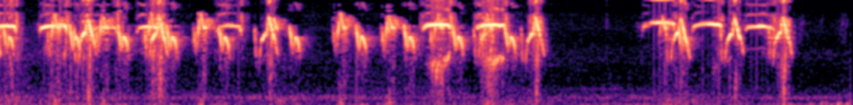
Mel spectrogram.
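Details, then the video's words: Bar-winged prinia known as crystal ciblek, pouring out quick series of bright, high chirps and slurred whistles, pausing for about a second before a final burst of sharp notes. "the sound of the crystal ciblek bird"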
